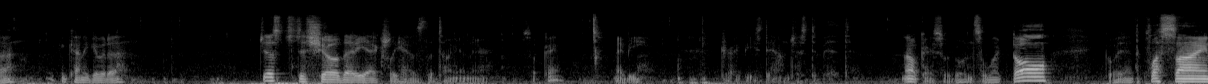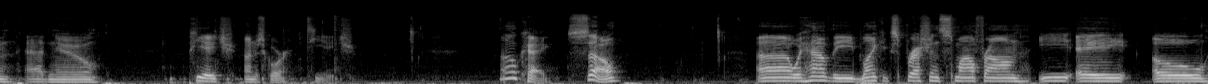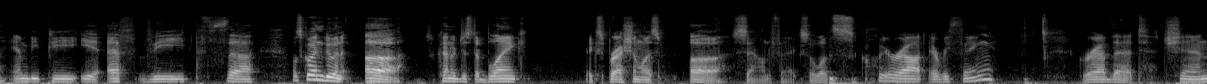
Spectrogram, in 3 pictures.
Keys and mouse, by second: 0.3 g, 1.3 right click, 2.2 g, 4.5 g, 5.9-7.1 right drag, 6.9 g, 9.7-15.1 drag, 16.3-18.3 middle drag, 17.9-19.4 drag, 17.9 right click, 19.0-21.5 middle drag, 19.0 right click, 22.9-24.6 drag, 27.3 middle click, 31.3-32.5 middle drag, 33.0 alt+g, 34.4 KP_3, 35.3-36.2 right drag, 35.7 g.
